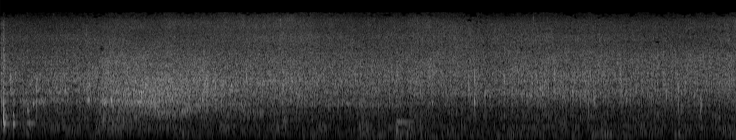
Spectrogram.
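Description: Carp pieces and heads frying in hot oil in a large aluminium kadai, a steady sizzle; the heads are fried through.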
